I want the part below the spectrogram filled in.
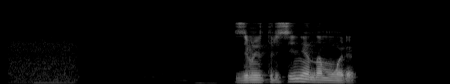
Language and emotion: Russian, neutral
